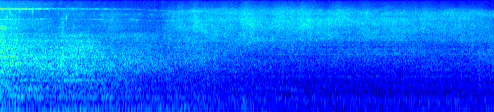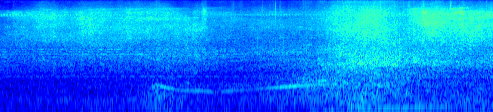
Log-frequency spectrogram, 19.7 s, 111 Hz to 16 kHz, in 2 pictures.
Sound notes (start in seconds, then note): 0.0 vehicle engine roaring; 4.1 combine harvester rumbling; 16.0 vehicle engine roaring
